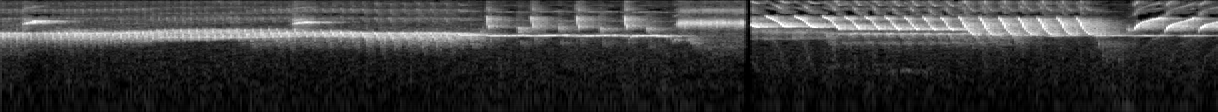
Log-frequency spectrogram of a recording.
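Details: Canary singing for training young canaries and stimulating males and females: a drawn-out level whistled note, clipped high staccato notes, then a fast bright rolling trill of sliding notes, repeated once more near the end.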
